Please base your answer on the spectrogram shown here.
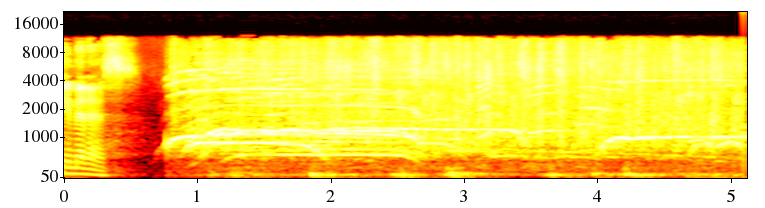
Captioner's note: cheers, applause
